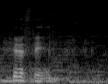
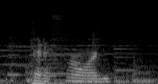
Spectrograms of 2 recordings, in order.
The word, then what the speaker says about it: Biddeford: It's called, Biddeford. Usually when I go through Biddeford on the highway, I jokingly call it Biddefed.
